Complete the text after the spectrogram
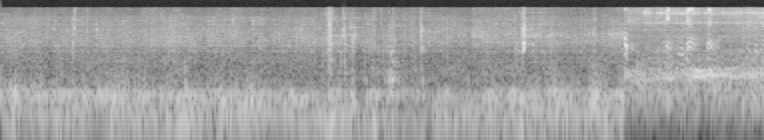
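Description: Bicycle tyres rumble and rattle over a dirt trail.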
